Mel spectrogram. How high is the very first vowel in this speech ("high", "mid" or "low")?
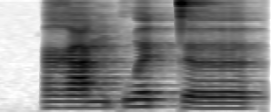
low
